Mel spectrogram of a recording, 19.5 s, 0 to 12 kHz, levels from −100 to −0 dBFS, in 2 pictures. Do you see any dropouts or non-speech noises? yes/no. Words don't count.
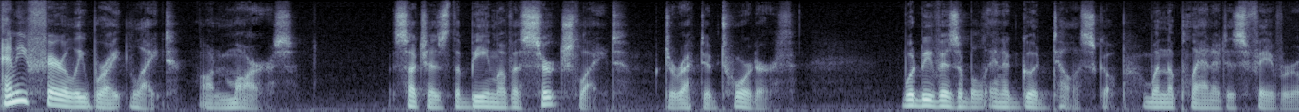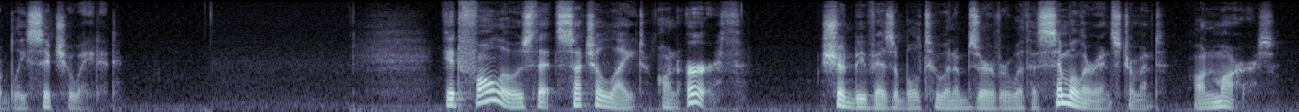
no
